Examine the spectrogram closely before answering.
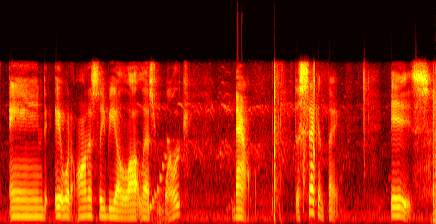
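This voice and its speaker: A man's very slow speech with long, frequent pauses, fairly high in pitch with ordinary pitch variation, over noticeable background noise. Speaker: gaming YouTuber. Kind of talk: casual commentary video.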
